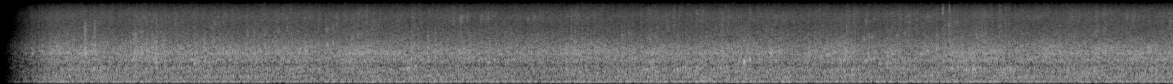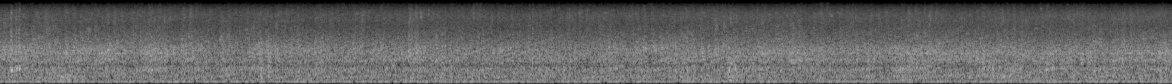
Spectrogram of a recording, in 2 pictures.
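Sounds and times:
rain pouring in an alley: 0:00.0 - 0:23.4.

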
